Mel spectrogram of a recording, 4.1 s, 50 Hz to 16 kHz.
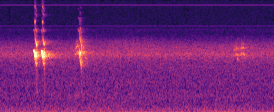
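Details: At a Panama fruit feeder, black-chested jays give two sharp clipped notes followed by a softer single note, then faint chatter, against a constant high droning hiss; recorded March 2, 2021.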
